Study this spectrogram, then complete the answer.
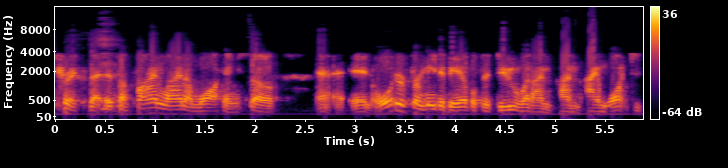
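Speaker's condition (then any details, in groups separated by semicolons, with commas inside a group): Cleft palate; congenital cleft palate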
